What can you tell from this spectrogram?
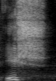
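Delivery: "ich" said as "ish"; country pronunciation. Retold or imitated. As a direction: give "ich" a country sh ending. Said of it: "how us country Germans say it".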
